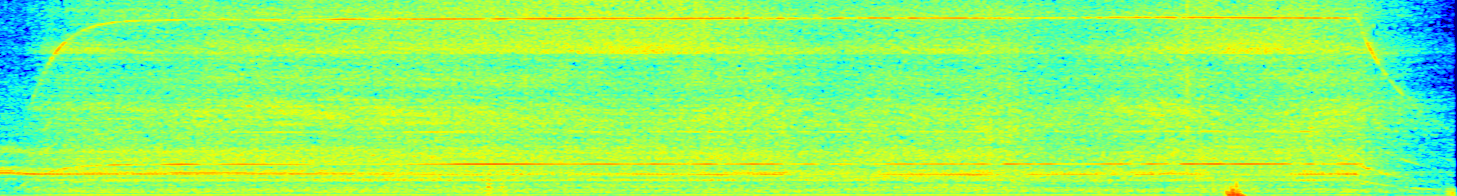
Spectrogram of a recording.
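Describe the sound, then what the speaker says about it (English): A Comfyer Petrel cordless vacuum cleaner running on normal speed gives a steady high-pitched motor whine with airy suction noise, holding constant for about ten seconds before spinning down, with a brief bump near the end. "let's go ahead and try this out on the normal speed."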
